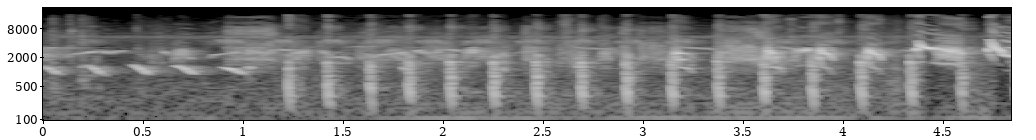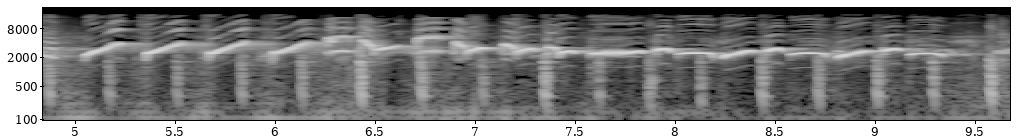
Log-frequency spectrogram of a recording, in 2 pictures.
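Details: Chinese hwamei cage bird: a brief low whistled trill, then a fast train of dry ticking notes. Rising and falling whistles build over the ticks, growing louder and more continuous toward the end.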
